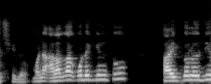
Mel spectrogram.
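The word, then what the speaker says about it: psyche: তো এবার দেখো কি বললাম না, এই যে সাইকোলজি যে শব্দটা, এই শব্দটা কিন্তু উৎপত্তি হয়েছে দুটো গ্রিক ওয়ার্ড থেকে এই সাইকোলজি শব্দটা কিন্তু উৎপত্তি হয়েছে। দুটো গ্রিক ওয়ার্ড কি কি? একটা দেখো সাইকি, ভালো করে উচ্চারণটা মনে রাখবে, সাইকি, সাইকি।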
